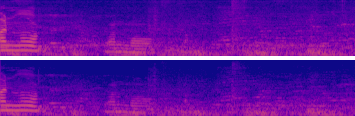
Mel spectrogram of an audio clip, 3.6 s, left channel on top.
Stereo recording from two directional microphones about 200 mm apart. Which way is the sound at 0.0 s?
15° right (ahead or behind).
